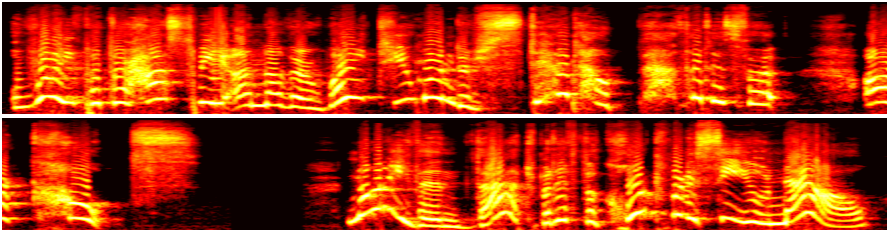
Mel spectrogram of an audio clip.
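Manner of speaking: high, fretful pleading; distressed protest. Acted. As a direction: fret at a brother, pitched high. Sister argues in distress, in character.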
